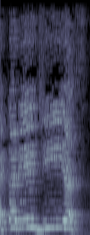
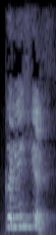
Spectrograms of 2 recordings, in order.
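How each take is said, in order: First: करेजियस slowly stretched out sound by sound; syllable by syllable. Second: Said in the usual way. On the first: Shown as a demonstration. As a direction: break करेजियस into drawn-out syllables for a learner. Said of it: "three sound आ रही है". (करेजियस को धीरे-धीरे, एक-एक syllable तोड़कर बोलना) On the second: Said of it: "करेजियस में sound क्या है".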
